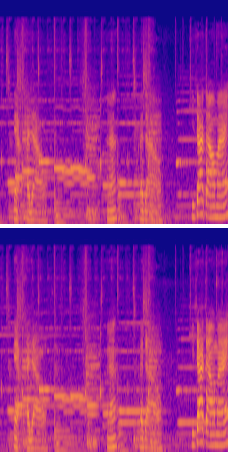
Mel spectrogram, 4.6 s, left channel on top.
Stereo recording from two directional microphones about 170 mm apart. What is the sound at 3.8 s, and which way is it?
Speech, 10° left (ahead or behind).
